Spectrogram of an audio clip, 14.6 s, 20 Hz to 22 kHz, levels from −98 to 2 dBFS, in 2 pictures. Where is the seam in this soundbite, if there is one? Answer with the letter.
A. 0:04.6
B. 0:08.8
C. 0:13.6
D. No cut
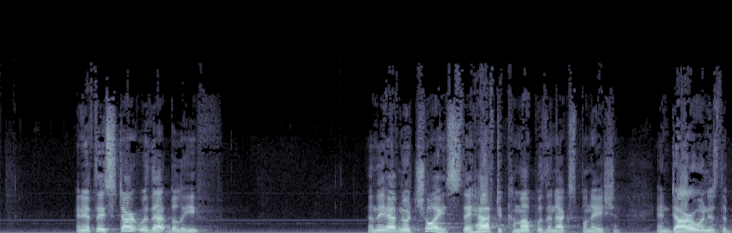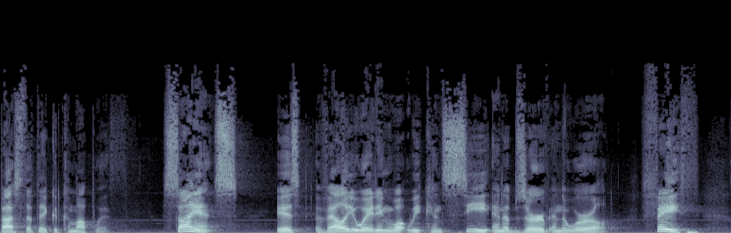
B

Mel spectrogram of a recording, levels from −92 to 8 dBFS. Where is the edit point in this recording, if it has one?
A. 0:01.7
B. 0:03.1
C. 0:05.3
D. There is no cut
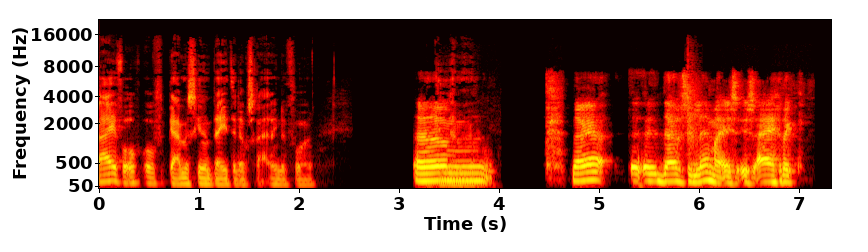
C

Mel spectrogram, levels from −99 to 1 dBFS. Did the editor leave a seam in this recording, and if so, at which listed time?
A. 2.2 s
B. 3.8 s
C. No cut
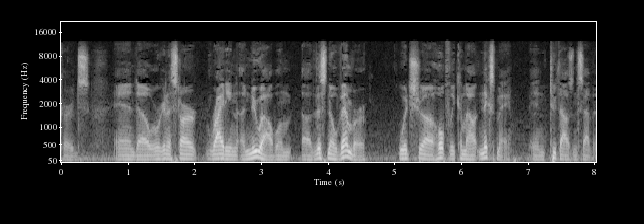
A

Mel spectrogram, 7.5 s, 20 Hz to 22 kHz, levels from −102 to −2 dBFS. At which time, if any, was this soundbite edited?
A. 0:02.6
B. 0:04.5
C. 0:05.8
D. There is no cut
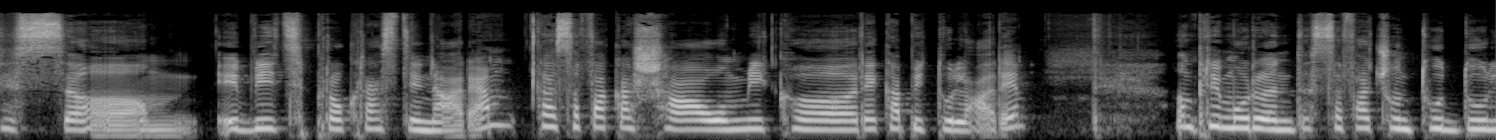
D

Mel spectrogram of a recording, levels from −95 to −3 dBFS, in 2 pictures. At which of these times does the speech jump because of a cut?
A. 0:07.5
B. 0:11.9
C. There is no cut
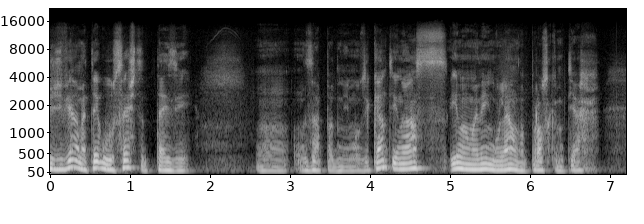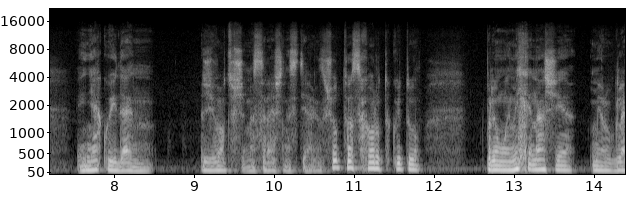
C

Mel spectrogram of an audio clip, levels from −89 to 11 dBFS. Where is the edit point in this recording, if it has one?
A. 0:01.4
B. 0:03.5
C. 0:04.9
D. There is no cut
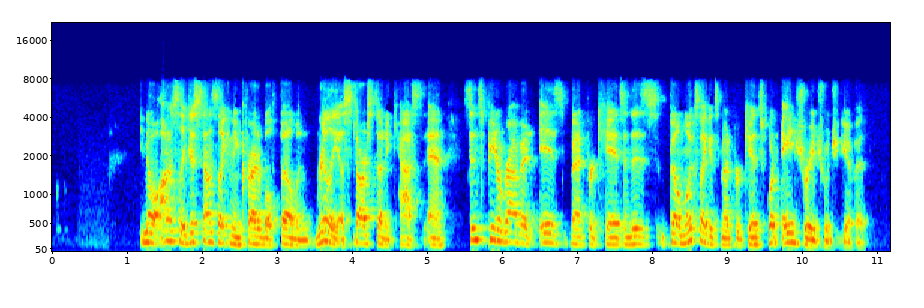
D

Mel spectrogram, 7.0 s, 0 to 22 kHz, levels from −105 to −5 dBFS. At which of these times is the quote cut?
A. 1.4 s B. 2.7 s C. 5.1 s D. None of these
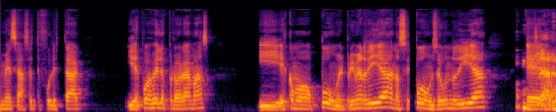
C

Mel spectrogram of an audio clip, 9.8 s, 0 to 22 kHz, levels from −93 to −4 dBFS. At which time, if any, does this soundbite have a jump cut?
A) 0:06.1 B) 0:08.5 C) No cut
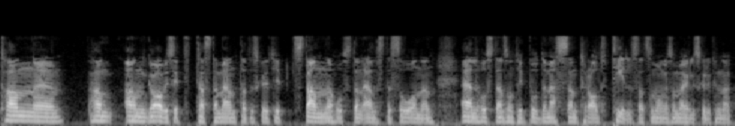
C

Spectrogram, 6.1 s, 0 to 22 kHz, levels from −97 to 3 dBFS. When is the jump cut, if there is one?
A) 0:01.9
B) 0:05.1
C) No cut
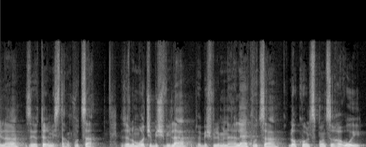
A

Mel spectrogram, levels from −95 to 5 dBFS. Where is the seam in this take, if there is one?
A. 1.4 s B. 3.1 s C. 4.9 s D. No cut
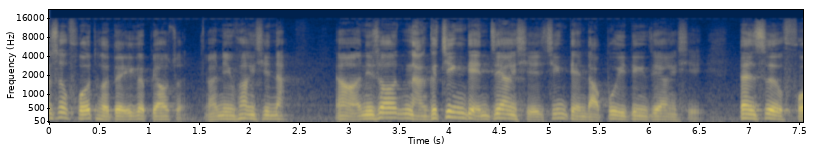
A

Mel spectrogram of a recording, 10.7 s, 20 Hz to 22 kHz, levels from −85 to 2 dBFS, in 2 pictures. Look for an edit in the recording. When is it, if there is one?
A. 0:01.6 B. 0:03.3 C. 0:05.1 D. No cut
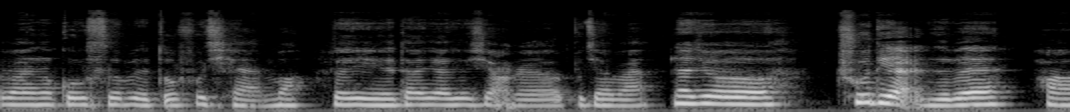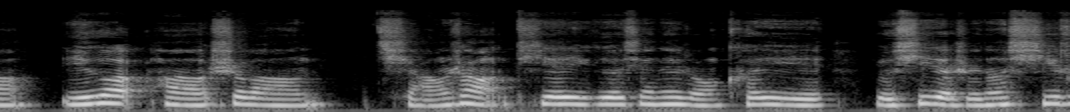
B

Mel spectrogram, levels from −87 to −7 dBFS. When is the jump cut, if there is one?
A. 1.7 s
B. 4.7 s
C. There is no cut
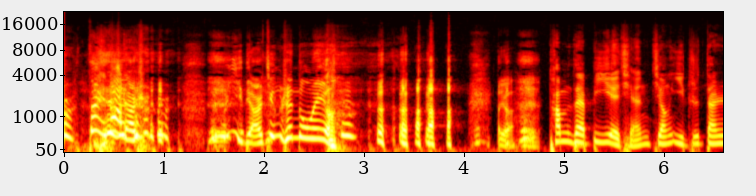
B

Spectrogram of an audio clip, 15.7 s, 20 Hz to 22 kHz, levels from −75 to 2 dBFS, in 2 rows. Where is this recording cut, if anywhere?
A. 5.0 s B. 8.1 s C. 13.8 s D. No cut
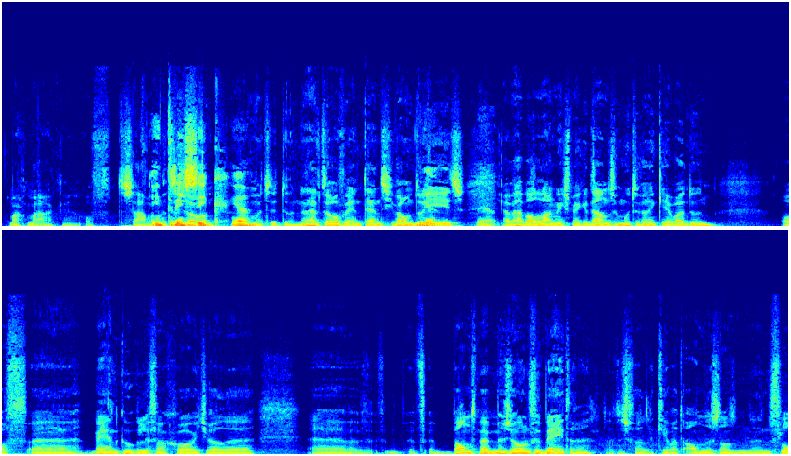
C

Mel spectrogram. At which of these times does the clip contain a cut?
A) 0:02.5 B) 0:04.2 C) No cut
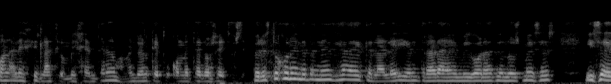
A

